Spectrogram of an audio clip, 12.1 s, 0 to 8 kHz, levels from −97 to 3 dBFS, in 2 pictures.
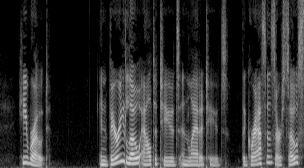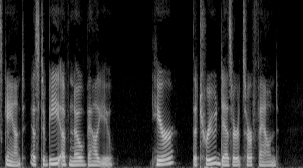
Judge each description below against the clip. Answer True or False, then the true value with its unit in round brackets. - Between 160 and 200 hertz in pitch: True (185 Hz)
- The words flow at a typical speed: False (125 wpm)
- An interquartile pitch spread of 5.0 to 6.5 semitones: True (5.4 semitones)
